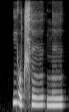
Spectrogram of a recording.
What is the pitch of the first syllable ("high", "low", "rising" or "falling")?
falling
